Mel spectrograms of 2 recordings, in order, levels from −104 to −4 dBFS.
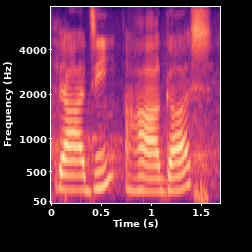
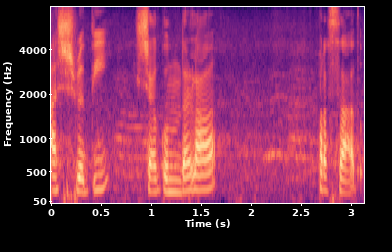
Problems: constant background noise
